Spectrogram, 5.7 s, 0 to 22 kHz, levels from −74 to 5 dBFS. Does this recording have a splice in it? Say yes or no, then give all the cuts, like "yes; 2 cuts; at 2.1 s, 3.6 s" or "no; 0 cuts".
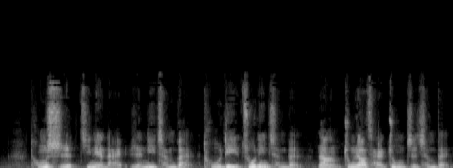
yes; 2 cuts; at 2.5 s, 3.8 s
